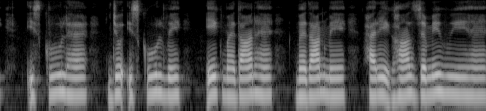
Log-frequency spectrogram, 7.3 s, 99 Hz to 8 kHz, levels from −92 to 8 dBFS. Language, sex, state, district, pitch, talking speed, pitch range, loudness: Hindi, female, Bihar, Jamui, 185 Hz, 125 wpm, 185-195 Hz, -26 LUFS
